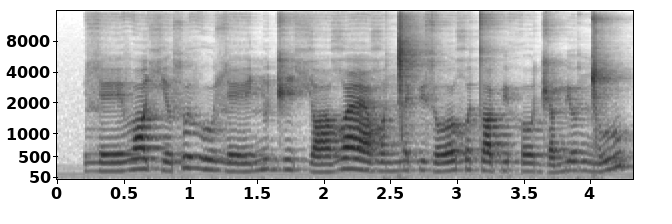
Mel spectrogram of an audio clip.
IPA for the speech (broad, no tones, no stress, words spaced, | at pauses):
ɮeːvɒː çesʷe vuːɮeːɲu d͡ʒi çɒː ʁʷæːʁʷi ŋ͡ǀepʲuzoːχʷi tɒpʲo hoːd͡ʒɒmʲoː ŋ͡ǀu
